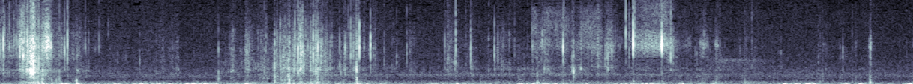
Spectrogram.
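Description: Plastic bag crinkling and rustling in short, scattered bursts as it is handled.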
